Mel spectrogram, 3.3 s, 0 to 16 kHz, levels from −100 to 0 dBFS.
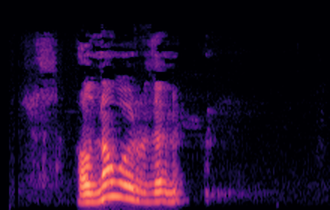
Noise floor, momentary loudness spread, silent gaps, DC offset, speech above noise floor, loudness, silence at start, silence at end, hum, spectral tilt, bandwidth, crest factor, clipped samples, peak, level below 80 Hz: -83 dBFS; 18 LU; none; under 0.1%; 59 dB; -25 LUFS; 0.8 s; 1.5 s; none; -7.5 dB/octave; 8.8 kHz; 20 dB; under 0.1%; -8 dBFS; -86 dBFS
